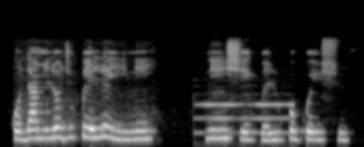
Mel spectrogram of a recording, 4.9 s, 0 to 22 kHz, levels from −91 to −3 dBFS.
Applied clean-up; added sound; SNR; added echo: none; Organ; 14 dB; none.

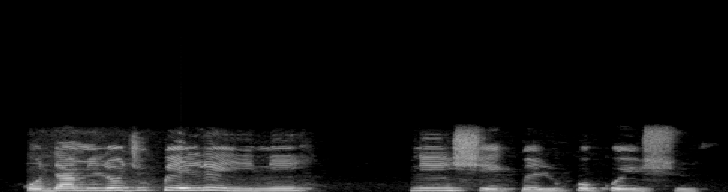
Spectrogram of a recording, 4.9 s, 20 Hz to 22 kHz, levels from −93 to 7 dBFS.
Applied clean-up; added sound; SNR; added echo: none; none; none; none.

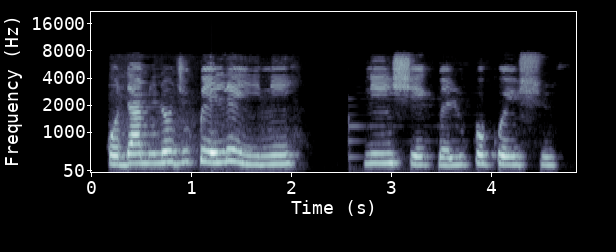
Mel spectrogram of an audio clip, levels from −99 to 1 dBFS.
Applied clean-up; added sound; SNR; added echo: neural mask model DeepFilterNet 3.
